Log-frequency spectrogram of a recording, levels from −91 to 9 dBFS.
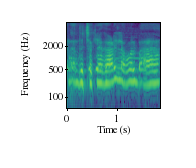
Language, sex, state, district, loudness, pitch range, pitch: Magahi, female, Jharkhand, Palamu, -15 LUFS, 230-250 Hz, 245 Hz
